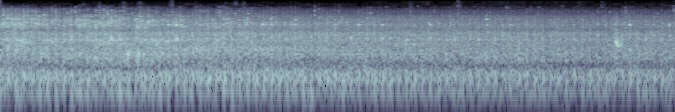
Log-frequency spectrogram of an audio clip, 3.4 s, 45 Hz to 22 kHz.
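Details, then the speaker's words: 2002 Nissan Xterra idling: even idle with steady rapid puffing tick from an exhaust leak, engine otherwise smooth; smoke from tailpipe and milky oil at dipstick confirm blown head gasket, planned full teardown and head gasket replacement. "she's definitely got a head gasket problem and listen how nice this engine still sounds besides the exhaust leak"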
